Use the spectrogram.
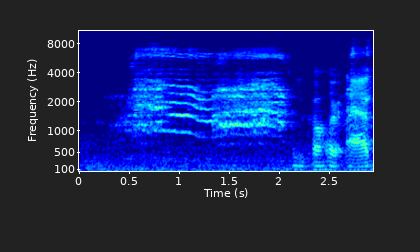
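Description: A pet cat named Abby gives a drawn-out, whiny meow and then a shorter second cry, fairly close in a quiet room.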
